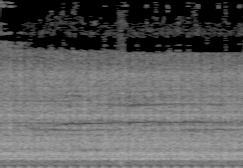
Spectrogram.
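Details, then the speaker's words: Automatic scooter with the CVT cover open, throttle opened slowly: fast, regular metallic clatter over a light engine note at initial throttle, coming from the rear pulley at the clutch shoes and bell; clutch rattle. "nah disaat tarik gas awal bunyinya persis suaranya di sekitar sini ya teman-teman Ya di bagian puli belakang persis di area kampas gandanya ya"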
